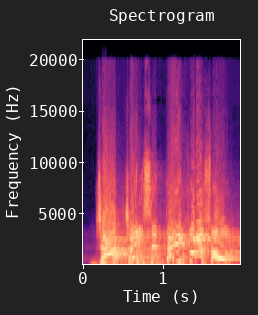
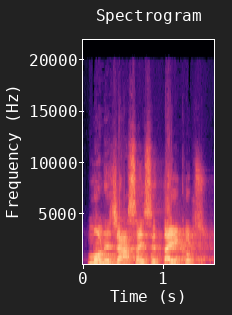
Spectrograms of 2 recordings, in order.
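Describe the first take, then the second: First: High, full-voiced preacher's shout; sudden high, ringing shout; shouted reproach. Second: Said in the usual way. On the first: Real, not acted. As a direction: hurl the accusation out at the crowd. Same reproach repeated as a shout.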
